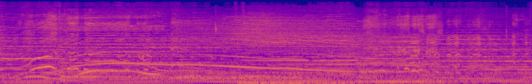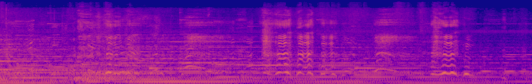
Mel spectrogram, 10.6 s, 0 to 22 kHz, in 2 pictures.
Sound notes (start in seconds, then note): 0.2 Todos exclaman y ríen; 7.9 Todos ríen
